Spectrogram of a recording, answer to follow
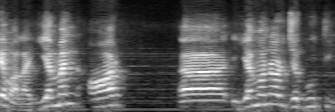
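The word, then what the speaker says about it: Djibouti: अगर आपसे पूछे भाई हॉर्न ऑफ अफ्रीका क्या है, तो जिबूती जो देश है ना, ये डी साइलेंट है, इसमें डी साइलेंट है।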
